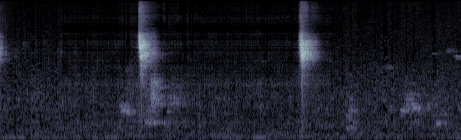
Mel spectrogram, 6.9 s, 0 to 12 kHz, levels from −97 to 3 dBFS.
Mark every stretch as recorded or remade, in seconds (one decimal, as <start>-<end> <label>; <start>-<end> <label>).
0.0-0.9 recorded; 0.9-5.0 remade; 5.0-6.9 recorded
